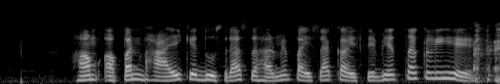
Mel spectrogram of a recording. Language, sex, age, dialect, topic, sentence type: Magahi, female, 25-30, Central/Standard, banking, question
